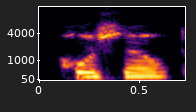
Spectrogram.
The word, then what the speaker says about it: Horsnell: Horsnell.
